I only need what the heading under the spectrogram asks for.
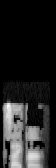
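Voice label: "sicker", British English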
